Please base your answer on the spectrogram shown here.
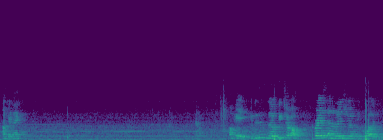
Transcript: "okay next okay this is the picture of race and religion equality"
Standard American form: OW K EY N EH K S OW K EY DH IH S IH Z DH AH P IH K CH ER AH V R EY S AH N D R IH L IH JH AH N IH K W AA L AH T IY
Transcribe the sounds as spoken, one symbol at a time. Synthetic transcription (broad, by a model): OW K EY N EH K S OW K EY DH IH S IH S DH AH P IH K CH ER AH P R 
